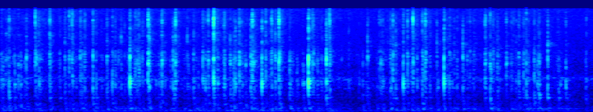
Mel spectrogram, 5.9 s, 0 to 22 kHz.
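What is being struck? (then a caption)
Slim aluminium keyboard with silicone key cover. Fingertips with long red-painted nails type fast on a slim backlit Apple-style aluminum keyboard whose plastic keys sit under a red silicone skin. A steady, dense stream of soft, muted key taps follows, each a short dry click centered around 1 kHz with a little high brightness and almost no ring.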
